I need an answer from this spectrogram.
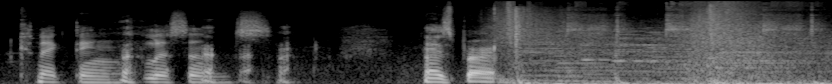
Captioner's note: chuckling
